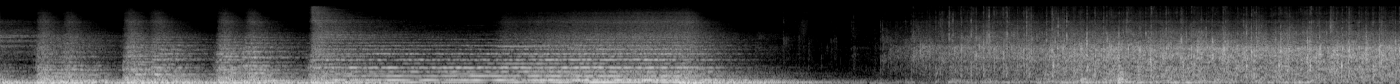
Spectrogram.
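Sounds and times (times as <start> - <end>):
audience applauding: 8.7 - 14.0.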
